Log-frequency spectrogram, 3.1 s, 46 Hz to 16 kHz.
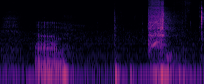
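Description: A Snap-on 14.4 V cordless power tool gives two short whirring bursts close up, separated by a sharp click, in an otherwise quiet room.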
